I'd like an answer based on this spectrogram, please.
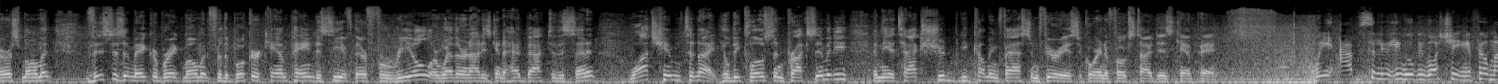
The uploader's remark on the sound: live from the New York Stock Exchange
